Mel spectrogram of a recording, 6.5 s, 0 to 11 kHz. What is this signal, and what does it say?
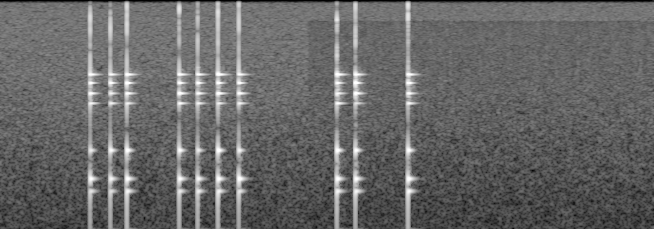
Tap code, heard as taps on a metal pipe, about 5 knocks a second. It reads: OF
